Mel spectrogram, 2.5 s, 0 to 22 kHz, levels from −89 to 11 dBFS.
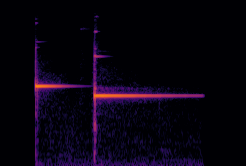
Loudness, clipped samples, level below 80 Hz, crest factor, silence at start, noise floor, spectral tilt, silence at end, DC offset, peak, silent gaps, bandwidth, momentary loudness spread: -22 LUFS; under 0.1%; -76 dBFS; 16 dB; 0.35 s; -44 dBFS; 1.5 dB/octave; 0.6 s; under 0.1%; -12 dBFS; none; 14.5 kHz; 17 LU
